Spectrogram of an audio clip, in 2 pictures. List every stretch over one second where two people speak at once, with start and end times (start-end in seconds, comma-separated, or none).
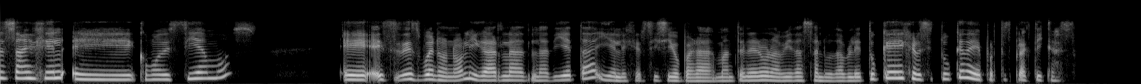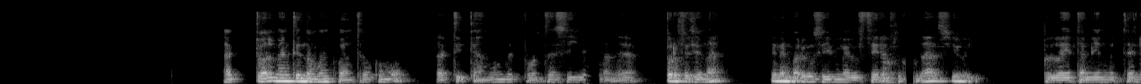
none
